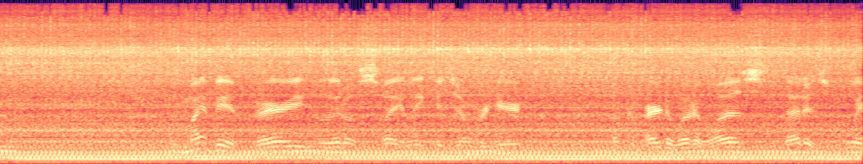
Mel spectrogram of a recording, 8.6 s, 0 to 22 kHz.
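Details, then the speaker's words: 1995 Toyota Corolla with 257,000 miles, after an exhaust flex-pipe repair with Holts paste and FlexiWrap; earlier the exhaust noise came from the front. Now a deep, even idle thrum with no puffing or ticking, sounding solid and sealed. Normal idle. "But yeah, you can you can hear it. Runs really good. Really solid. Exhaust sounds way better."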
